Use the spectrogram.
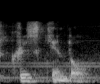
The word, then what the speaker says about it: Christkindl: And the German pronunciation of Christ child is Christkindl. Like kindergarten, kindercare, kind means child, Christ means Christ.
